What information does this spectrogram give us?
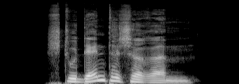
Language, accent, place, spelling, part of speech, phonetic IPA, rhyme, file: German, Germany, Berlin, studentischerem, adjective, [ʃtuˈdɛntɪʃəʁəm], -ɛntɪʃəʁəm, De-studentischerem.ogg
- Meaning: strong dative masculine/neuter singular comparative degree of studentisch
